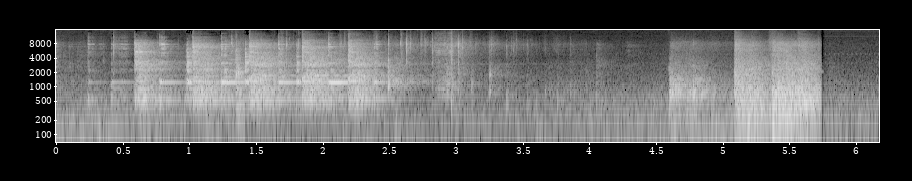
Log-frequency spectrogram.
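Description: A hammer driving an extractor socket onto a rusted exhaust bolt on a car, a fast run of sharp metallic strikes followed by a pause and a second short burst of hits, close and loud.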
